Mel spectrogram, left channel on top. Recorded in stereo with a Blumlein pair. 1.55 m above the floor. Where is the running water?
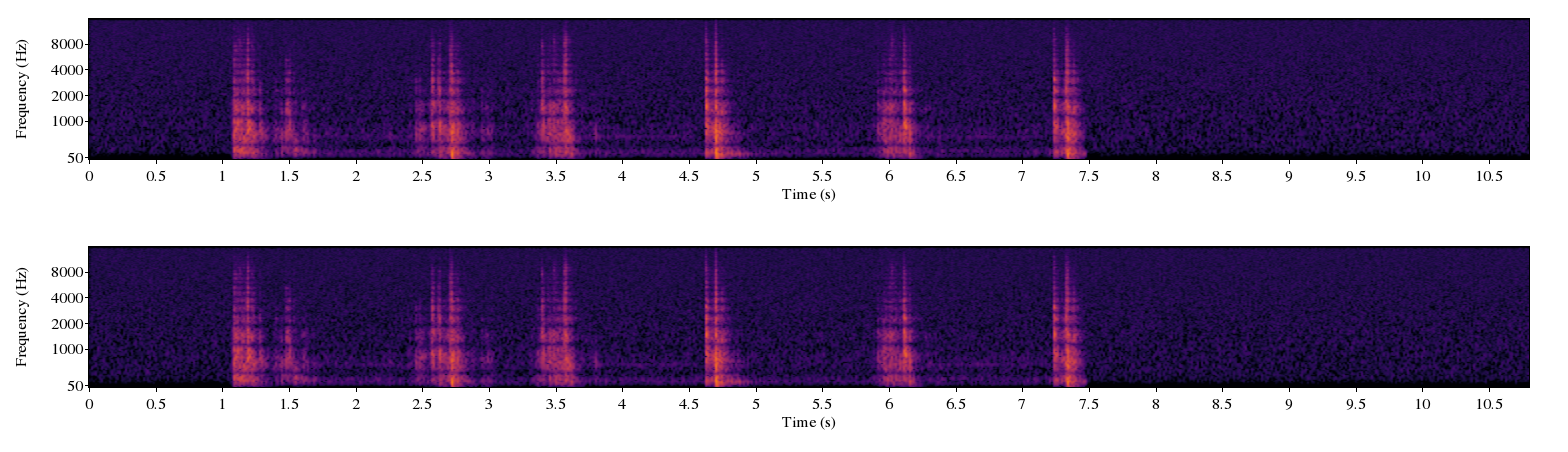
No running water in this recording.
